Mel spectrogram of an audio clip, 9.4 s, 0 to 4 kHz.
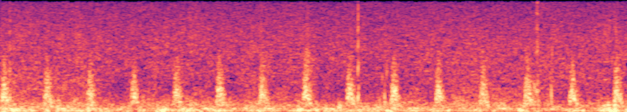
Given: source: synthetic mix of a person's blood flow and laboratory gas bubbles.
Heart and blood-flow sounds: Doppler ultrasound of blood flow; subclavian vein
0.01-0.19 s: bubbles
4.56-4.76 s: bubbles
5.33-5.42 s: bubbles
5.67-5.83 s: bubbles
7.99-8.12 s: bubbles
8.17-8.32 s: bubbles
From the record:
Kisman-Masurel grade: 122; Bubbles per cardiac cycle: 1 to 2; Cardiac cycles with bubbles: 10 to 50%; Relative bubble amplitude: moderate (0.250 to 0.450); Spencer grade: 2 (many but less than half of the cardiac periods contain bubble signals, singularly or in groups); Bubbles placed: anywhere in the cardiac cycle

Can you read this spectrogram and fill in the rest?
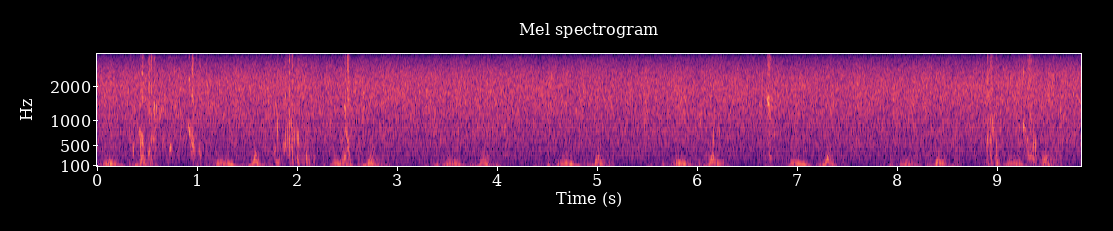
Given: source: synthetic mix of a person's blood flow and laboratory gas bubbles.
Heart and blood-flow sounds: Doppler ultrasound of blood flow; precordium
0.32-0.80 s: bubbles
0.90-1.06 s: bubbles
1.74-2.22 s: bubbles
2.42-2.59 s: bubbles
6.01-6.08 s: bubbles
6.13-6.31 s: bubbles
6.69-6.79 s: bubbles
8.88-9.08 s: bubbles
9.19-9.71 s: bubbles
From the record:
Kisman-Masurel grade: 233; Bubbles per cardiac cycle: several, 3 to 8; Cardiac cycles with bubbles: 50 to 99%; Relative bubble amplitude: loud (0.450 to 0.775); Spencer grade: 3 (all of the cardiac periods contain showers or single bubble signals, but not dominating or overriding the cardiac motion signals); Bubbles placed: only in the low amplitude regions of the cardiac cycle

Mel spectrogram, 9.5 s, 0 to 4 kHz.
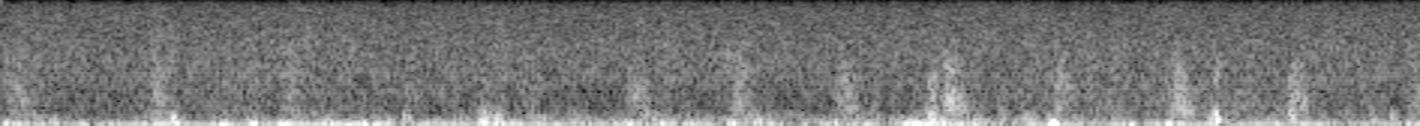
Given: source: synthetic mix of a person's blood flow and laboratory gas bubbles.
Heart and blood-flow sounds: Doppler ultrasound of blood flow; subclavian vein
no bubbles
From the record:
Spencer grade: 0 (complete lack of bubble signals)

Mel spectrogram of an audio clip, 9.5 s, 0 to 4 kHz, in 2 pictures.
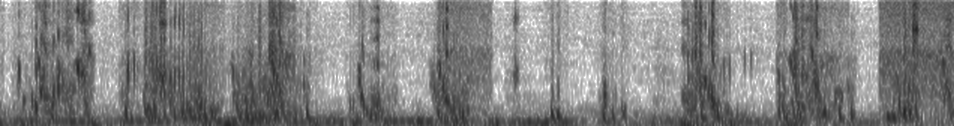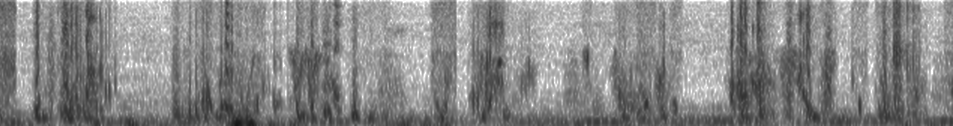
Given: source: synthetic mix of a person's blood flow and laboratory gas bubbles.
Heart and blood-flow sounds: Doppler ultrasound of blood flow; subclavian vein
0.00-0.02 s: bubbles
0.06-0.48 s: bubbles
0.59-1.59 s: bubbles
1.74-2.00 s: bubbles
2.15-2.47 s: bubbles
2.56-2.60 s: bubbles
2.73-2.85 s: bubbles
3.00-3.16 s: bubbles
3.41-3.77 s: bubbles
3.88-4.30 s: bubbles
4.40-4.85 s: bubbles
4.93-5.36 s: bubbles
5.62-6.19 s: bubbles
6.21-6.76 s: bubbles
6.92-7.05 s: bubbles
7.11-7.46 s: bubbles
7.68-8.19 s: bubbles
8.40-8.96 s: bubbles
9.03-9.11 s: bubbles
9.14-9.42 s: bubbles
9.49-9.54 s: bubbles
From the record:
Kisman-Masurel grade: 242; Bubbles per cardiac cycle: several, 3 to 8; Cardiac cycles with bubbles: 100%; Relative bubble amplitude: moderate (0.250 to 0.450); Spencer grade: 3 (all of the cardiac periods contain showers or single bubble signals, but not dominating or overriding the cardiac motion signals); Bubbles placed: anywhere in the cardiac cycle

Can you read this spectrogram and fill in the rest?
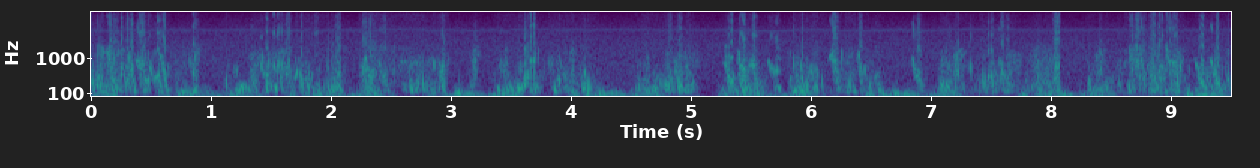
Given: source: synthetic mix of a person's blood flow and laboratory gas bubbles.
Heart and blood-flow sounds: Doppler ultrasound of blood flow; precordium
0.00-0.94 s: bubbles
1.09-1.26 s: bubbles
1.28-2.12 s: bubbles
2.21-2.99 s: bubbles
3.14-3.25 s: bubbles
3.35-4.24 s: bubbles
4.50-5.09 s: bubbles
5.24-5.75 s: bubbles
5.79-6.61 s: bubbles
6.82-6.98 s: bubbles
7.05-8.09 s: bubbles
8.28-9.50 s: bubbles
From the record:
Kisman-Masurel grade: 444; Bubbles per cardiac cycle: continuous sound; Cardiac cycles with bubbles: 100%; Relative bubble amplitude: maximal (0.775 to 0.999); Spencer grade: 4 (maximum detectable bubble signal sounding continuously throughout systole and diastole of every cardiac period, and overriding the amplitude of the normal cardiac signals); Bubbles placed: anywhere in the cardiac cycle

